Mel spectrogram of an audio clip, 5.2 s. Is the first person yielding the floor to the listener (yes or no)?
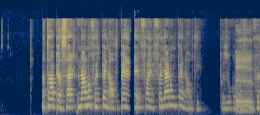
yes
